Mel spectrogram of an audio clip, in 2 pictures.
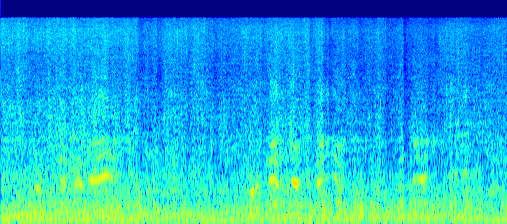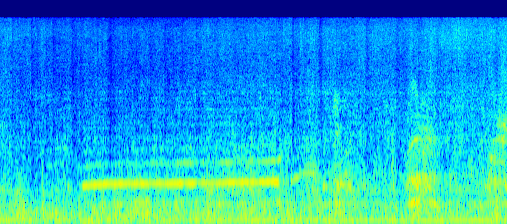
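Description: A paddling crew on a Khmer long racing boat shouting and calling in short bursts over a steady low drone and wind on the microphone. Near the middle a single held call or tone lasts about two seconds and lifts slightly at its end.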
